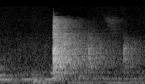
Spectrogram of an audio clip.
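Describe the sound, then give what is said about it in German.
A sharp slap of a gymnastics skipping rope hitting the floor, a sample with reverb added so it rings out long, followed by a fainter second hit. No voices. “vom, vom Gumpiseil, oder? Mit ein bisschen Hall drauf.”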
